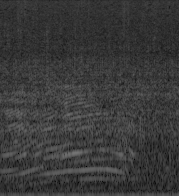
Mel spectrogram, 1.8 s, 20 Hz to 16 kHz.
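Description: Cattle in the video game Farming Simulator 22 moo in one long, wavering low call held for over a second, steady and fairly close over a constant low background hum, with no talking.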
